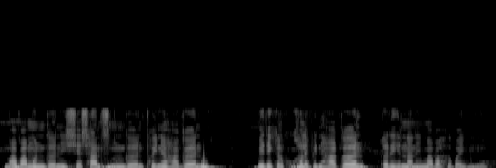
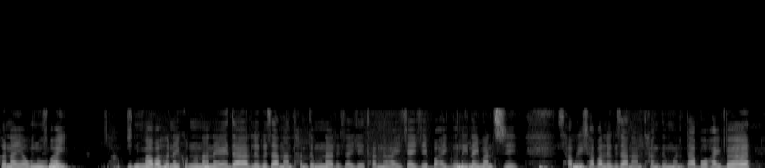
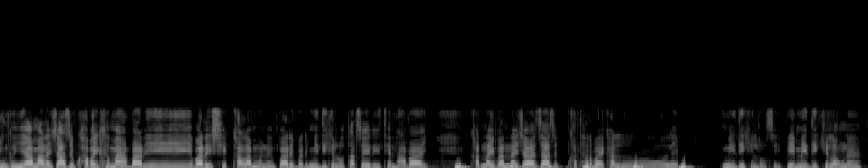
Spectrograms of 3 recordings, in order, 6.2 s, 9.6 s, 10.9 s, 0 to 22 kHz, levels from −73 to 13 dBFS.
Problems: none marked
